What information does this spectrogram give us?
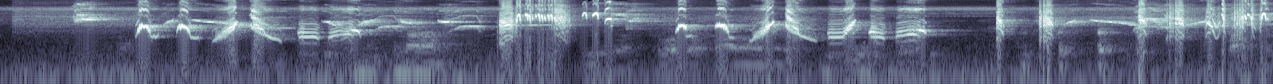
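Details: Oriental magpie-robin (kacer) challenging a rival to fight: busy varied song of sharp downslurred whistles, chattering notes and harsh buzzy bursts, repeated in quick phrases.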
